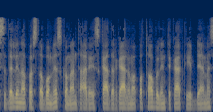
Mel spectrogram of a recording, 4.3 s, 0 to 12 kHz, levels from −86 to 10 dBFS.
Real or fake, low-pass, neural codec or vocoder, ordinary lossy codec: fake; 7.2 kHz; codec, 16 kHz, 0.3 kbps, FocalCodec; MP3, 32 kbps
